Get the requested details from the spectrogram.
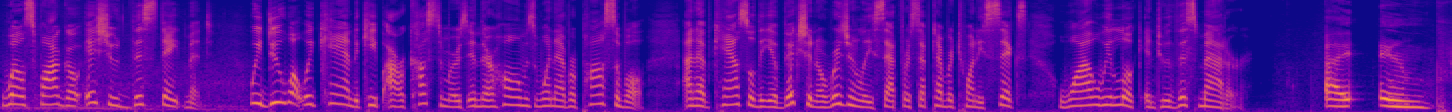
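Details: Adult female speaker, news narration; normal speech.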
